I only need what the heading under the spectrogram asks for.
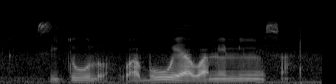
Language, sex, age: Xhosa, male, 23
